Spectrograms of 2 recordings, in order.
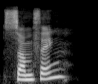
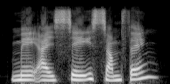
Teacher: There is a voiceless th sound and then an ng sound at the end.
